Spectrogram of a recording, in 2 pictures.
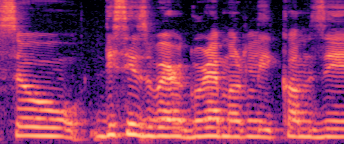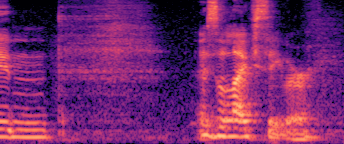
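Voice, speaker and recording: Speech at a fairly slow pace with fairly even intonation. The room echo is audible. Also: woman, medium pitch for a woman. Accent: Hungarian. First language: Hungarian. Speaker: online seller and tutorial creator. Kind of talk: tutorial.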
